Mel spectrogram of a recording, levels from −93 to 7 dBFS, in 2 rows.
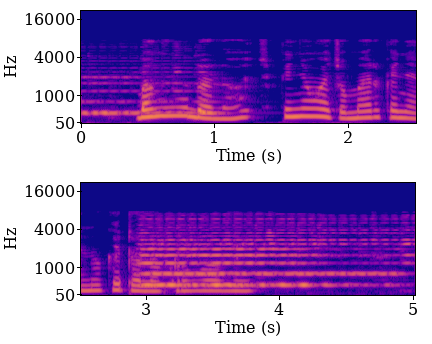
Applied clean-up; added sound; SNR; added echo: classical method log-MMSE.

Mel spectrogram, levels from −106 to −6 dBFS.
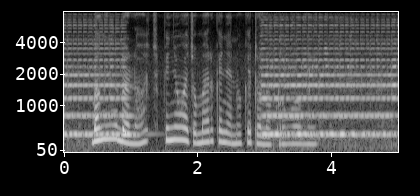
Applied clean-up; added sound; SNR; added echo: none; Bowed string instrument; -1 dB; none.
